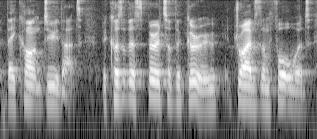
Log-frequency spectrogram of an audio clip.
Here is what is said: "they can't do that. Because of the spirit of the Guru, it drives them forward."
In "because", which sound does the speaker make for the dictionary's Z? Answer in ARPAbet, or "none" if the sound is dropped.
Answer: Z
